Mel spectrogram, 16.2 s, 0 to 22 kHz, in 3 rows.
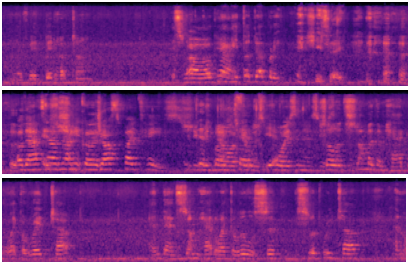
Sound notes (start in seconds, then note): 3.8 laughs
